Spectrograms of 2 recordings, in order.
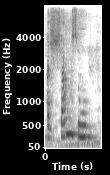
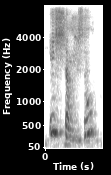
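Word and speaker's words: الشَّمْسُ: Meskipun tidak diberi fathah dalam mushaf braille, tetap dibaca A, berbunyi vokal A. Tidak bisa dibaca I, tidak bisa dibaca U. Jadi dibacanya asyamsu, bukan isyamsu, bukan usyamsu. Gitu ya.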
